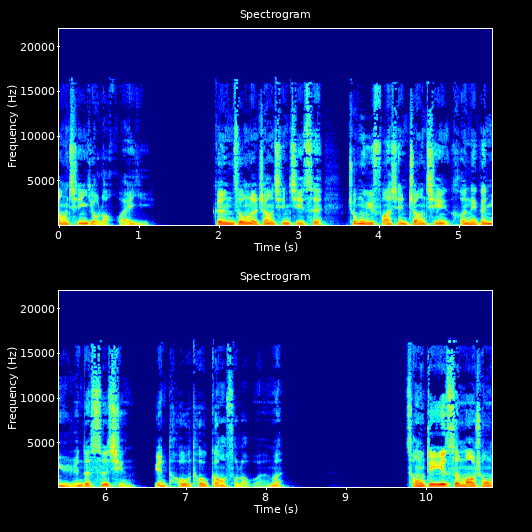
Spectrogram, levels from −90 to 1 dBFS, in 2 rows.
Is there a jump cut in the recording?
no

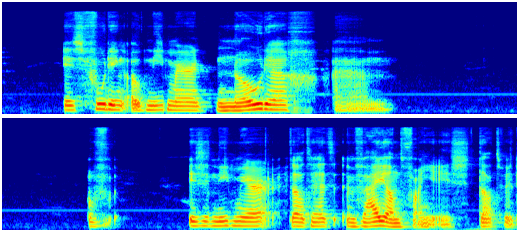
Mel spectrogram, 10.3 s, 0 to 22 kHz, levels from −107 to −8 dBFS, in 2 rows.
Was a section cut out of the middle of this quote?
yes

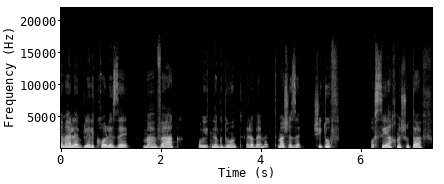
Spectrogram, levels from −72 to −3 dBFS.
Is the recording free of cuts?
yes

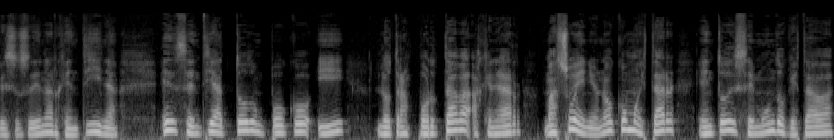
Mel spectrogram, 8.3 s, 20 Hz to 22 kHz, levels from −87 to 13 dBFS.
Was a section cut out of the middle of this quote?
no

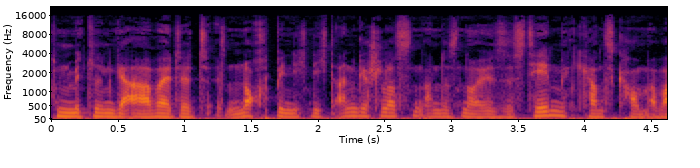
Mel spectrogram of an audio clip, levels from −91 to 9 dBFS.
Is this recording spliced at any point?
yes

